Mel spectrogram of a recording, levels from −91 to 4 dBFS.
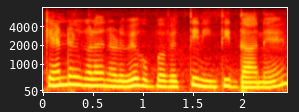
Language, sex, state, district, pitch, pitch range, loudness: Kannada, female, Karnataka, Bangalore, 225 Hz, 200-245 Hz, -13 LUFS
